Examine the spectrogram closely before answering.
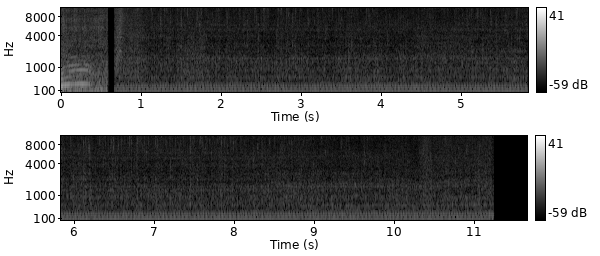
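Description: A steady low hum with a faint, even hiss, cutting off suddenly near the end.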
